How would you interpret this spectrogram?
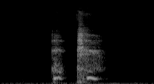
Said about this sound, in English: There was a tiny sound from a few feet behind her, something like a polite cough.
